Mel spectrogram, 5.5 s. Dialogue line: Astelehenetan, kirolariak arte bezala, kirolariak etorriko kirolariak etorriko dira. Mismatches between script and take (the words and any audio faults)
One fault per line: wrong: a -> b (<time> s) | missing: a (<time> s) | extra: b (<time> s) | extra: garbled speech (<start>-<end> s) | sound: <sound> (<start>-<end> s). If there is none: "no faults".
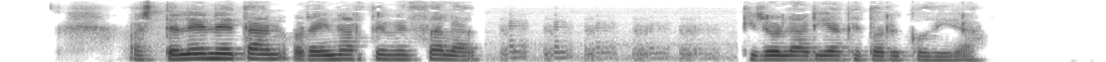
wrong: kirolariak -> orain (1.5 s)
sound: laugh (2.5-3.6 s)
missing: kirolariak etorriko (4.7 s)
